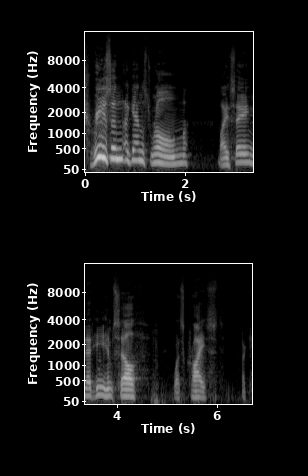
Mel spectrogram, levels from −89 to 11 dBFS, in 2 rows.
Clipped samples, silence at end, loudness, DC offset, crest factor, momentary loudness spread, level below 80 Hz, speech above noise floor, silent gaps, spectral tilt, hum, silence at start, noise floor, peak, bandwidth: under 0.1%; 0.15 s; -27 LUFS; under 0.1%; 20 dB; 22 LU; -70 dBFS; 50 dB; none; -8 dB/octave; none; 0 s; -77 dBFS; -8 dBFS; 9.4 kHz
